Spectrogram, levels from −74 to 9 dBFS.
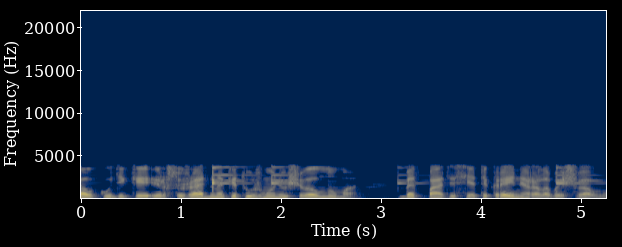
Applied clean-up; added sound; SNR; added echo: classical method log-MMSE.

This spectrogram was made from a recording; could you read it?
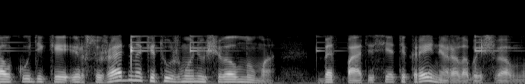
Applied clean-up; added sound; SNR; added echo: none; Tap; 14 dB; none.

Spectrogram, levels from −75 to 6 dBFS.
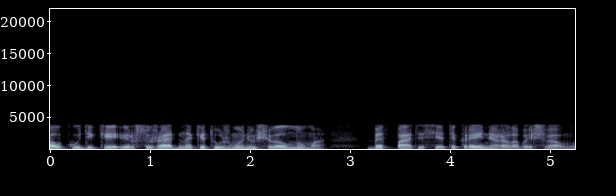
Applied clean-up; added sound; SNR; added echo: none; none; none; none.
